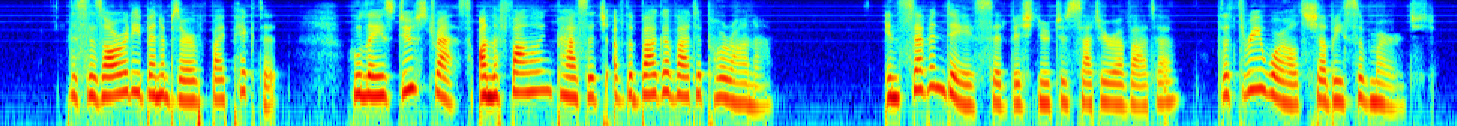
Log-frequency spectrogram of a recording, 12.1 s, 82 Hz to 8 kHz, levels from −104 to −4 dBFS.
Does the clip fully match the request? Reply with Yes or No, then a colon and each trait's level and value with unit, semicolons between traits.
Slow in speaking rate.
No: average, 160 wpm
